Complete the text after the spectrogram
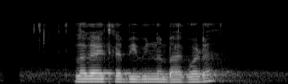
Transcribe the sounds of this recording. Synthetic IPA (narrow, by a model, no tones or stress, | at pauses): lʌɡaet̪kabibʱinːʌbʱaɡbaʈʌ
